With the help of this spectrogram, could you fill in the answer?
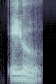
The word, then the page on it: ail: Indian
